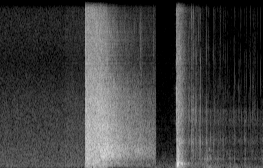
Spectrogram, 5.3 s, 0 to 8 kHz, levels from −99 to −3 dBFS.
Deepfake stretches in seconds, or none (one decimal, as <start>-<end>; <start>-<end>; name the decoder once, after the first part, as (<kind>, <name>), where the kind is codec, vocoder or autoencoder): 1.3-4.5 (vocoder, Vocos)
